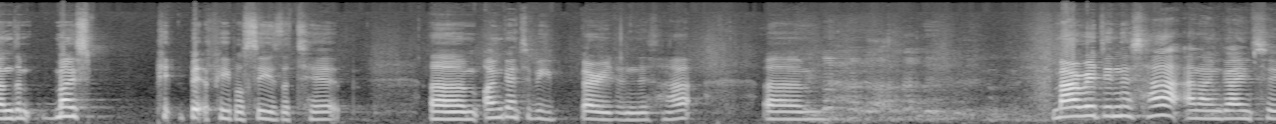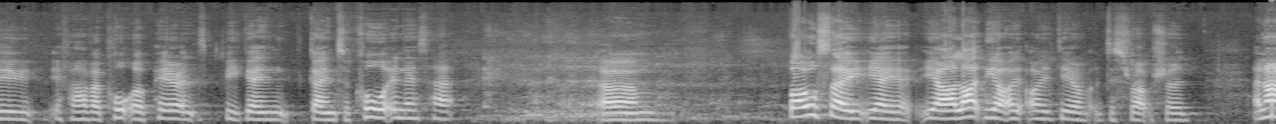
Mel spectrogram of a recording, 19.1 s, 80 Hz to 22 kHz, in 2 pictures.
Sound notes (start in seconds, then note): 6.1 audience laughing; 13.1 audience laughing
